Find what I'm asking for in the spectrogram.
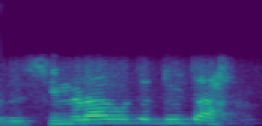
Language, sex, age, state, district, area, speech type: Odia, male, 45-60, Odisha, Nabarangpur, rural, conversation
